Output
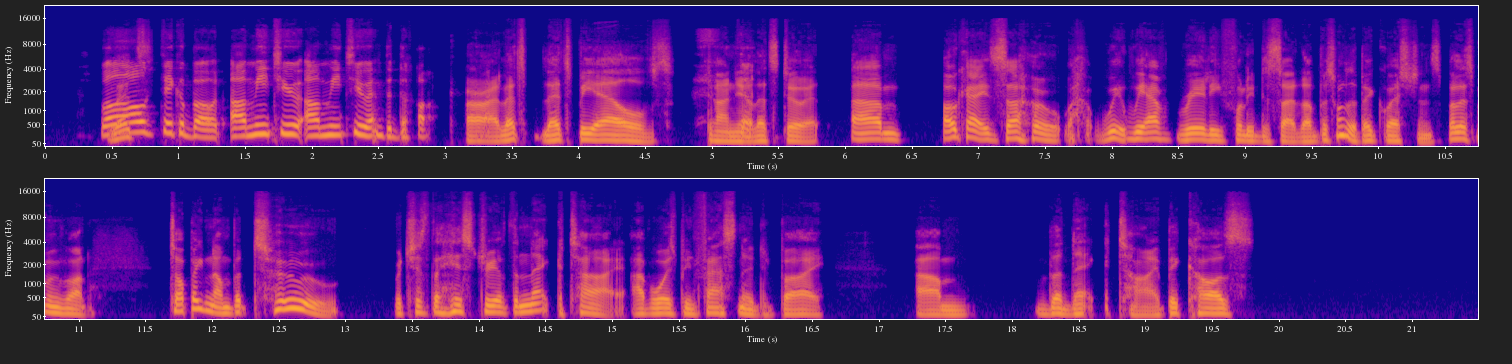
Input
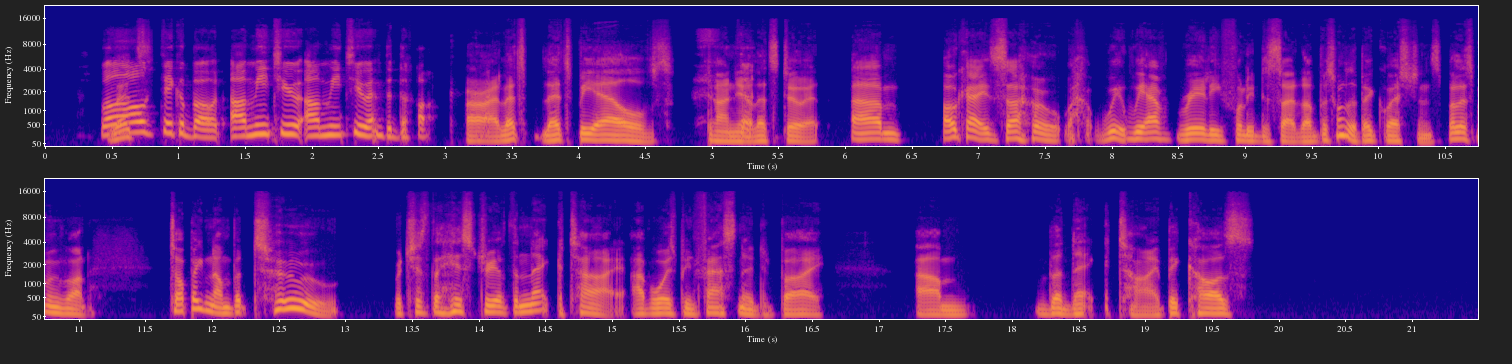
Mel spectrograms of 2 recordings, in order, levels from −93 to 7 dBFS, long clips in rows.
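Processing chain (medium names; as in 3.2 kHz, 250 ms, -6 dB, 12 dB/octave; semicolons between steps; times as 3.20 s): peaking EQ 1.6 kHz -11 dB 0.27 oct; trim +2 dB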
